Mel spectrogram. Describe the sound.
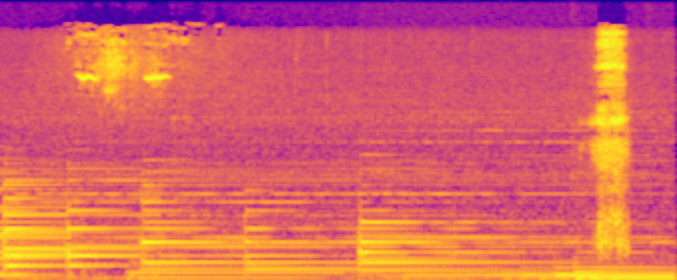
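A deep inhale of smoke shows as a brief, breathy rush of air near the end, with a softer hiss earlier, over steady, loud music with low sustained tones that shift in steps.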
